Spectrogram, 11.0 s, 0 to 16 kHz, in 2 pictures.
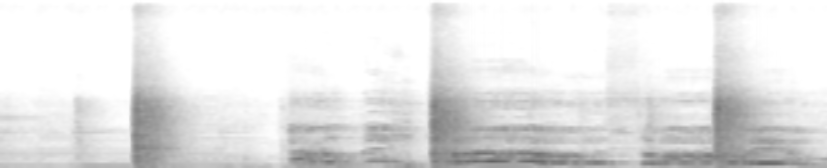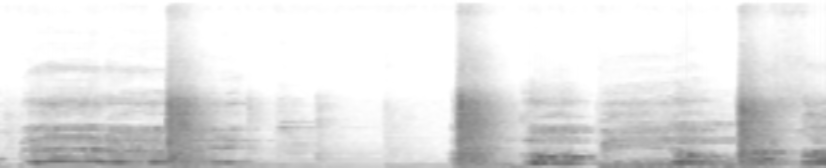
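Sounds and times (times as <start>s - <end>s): sharp percussive hit: 0.9s - 1.4s, 10.4s - 11.0s
music with singing: 1.8s - 7.8s, 8.5s - 11.0s.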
